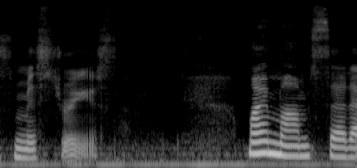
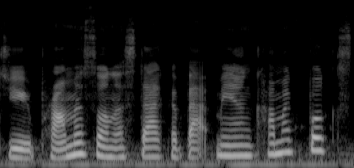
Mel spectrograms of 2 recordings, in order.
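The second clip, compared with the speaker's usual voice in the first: plain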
